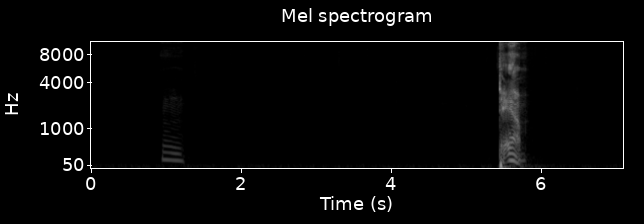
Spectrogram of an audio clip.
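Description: A man briefly murmurs close to a microphone.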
